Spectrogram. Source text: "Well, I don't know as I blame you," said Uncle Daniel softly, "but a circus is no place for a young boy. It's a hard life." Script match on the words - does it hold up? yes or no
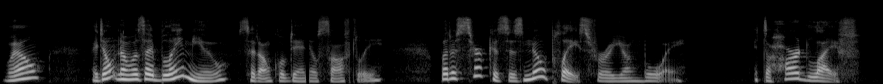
yes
